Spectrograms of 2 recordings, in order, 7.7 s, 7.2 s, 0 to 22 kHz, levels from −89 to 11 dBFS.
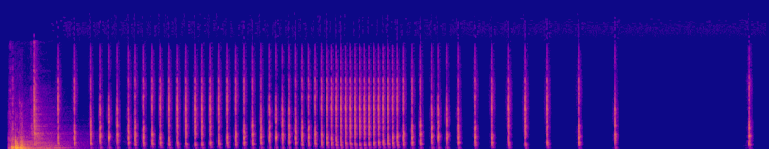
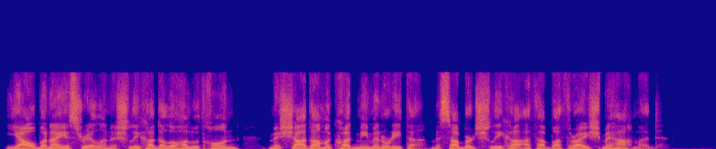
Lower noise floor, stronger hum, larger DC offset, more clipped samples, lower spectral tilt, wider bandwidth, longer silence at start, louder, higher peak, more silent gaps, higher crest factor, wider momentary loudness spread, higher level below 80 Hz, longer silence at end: first, -79 dBFS vs -67 dBFS; neither; neither; neither; about the same, -3.5 dB/octave vs -4 dB/octave; first, 18 kHz vs 12 kHz; about the same, 0.05 s vs 0.05 s; second, -29 LUFS vs -24 LUFS; first, -2 dBFS vs -6 dBFS; neither; first, 26 dB vs 18 dB; first, 11 LU vs 8 LU; second, -58 dBFS vs -44 dBFS; second, 0.2 s vs 0.55 s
